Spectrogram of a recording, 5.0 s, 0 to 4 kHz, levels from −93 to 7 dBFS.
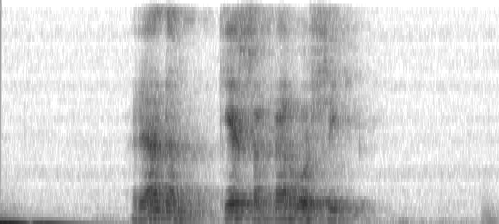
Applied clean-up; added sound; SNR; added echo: none; none; none; reverberation time 0.7 s.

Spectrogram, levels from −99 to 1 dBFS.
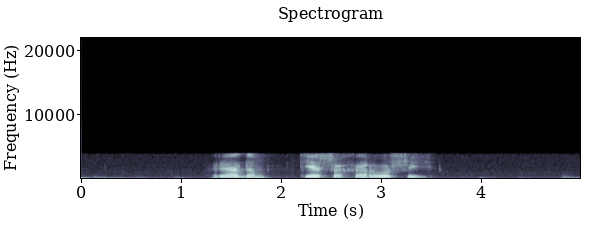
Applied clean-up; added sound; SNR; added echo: none; none; none; none.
